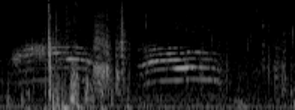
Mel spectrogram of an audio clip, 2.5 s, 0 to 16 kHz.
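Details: Munchkin kitten, 59 days old, indoors: two drawn-out, high mewing meows, the first bending up then down, the second steadier and slightly falling, with soft clicks and rustling between them.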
